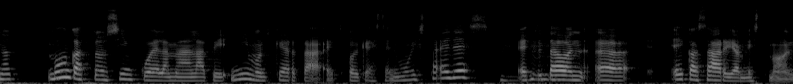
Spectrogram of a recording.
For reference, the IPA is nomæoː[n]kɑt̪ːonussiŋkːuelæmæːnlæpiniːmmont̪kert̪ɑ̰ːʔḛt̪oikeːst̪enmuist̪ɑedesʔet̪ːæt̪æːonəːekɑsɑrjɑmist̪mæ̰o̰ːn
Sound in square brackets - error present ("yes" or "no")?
yes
